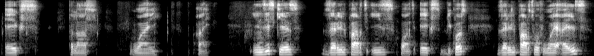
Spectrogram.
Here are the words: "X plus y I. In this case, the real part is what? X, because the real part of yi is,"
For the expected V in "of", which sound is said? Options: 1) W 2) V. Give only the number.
1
